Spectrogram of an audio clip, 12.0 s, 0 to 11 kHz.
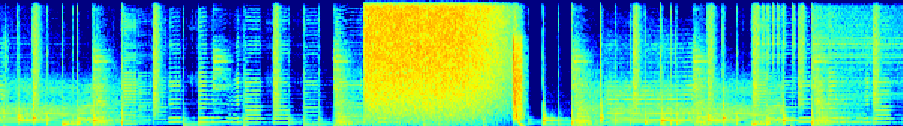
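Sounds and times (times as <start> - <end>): tv static hiss: 4.9 - 7.0.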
